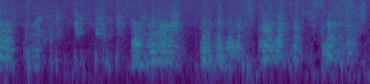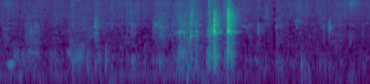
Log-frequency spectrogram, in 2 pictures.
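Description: Pug puppies play-fighting, making short growls and yips in irregular bursts. The loudest moment is a quick pair of sharp yelps about ten seconds in.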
